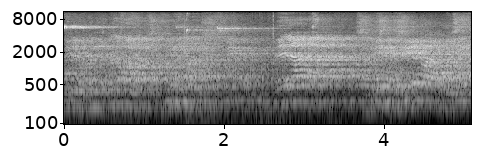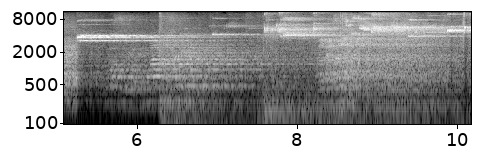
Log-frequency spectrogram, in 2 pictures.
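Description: Echoing sounds of a basketball game in a gym: players' voices calling out, a basketball bouncing on the hardwood floor, and a steady high squeak about five seconds in.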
